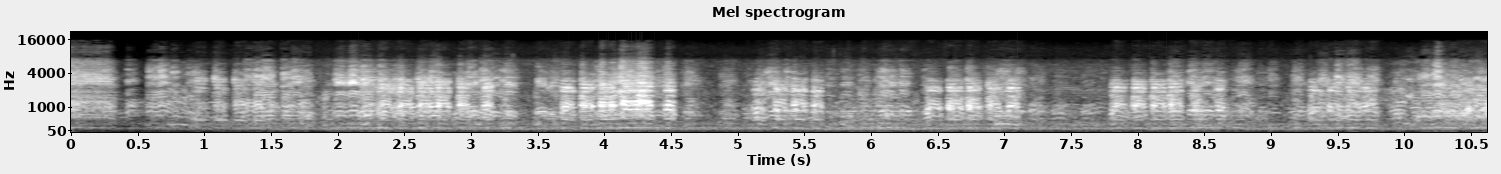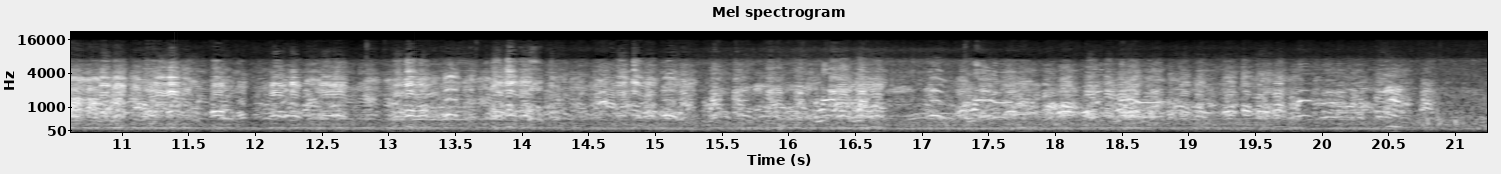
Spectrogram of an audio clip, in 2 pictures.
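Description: A loud, dense chorus of ducks honking and calling continuously, many birds close by, with no talking.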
